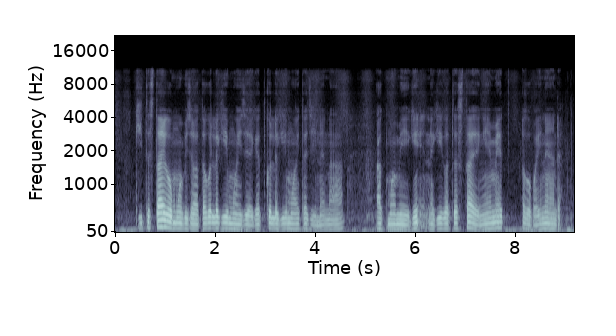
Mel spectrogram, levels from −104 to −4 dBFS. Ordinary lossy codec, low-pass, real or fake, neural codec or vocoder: none; 10.8 kHz; fake; vocoder, 24 kHz, 100 mel bands, Vocos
